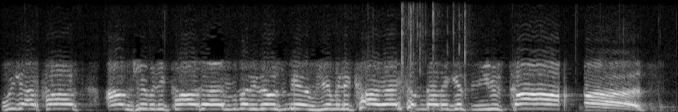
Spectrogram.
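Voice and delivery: very high, hyped auctioneer-style sales pitch. Mimicking a super enthusiastic radio used-car ad guy, auctioneer-style used-car ad voice. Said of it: "Sound like an auctioneer".

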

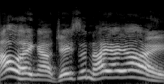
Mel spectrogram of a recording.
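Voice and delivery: very high, loud, squeaky cartoon voice. Joking that the robot comes in to stay: Alpha Five voice. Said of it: "Then Alpha Five comes in".

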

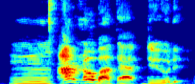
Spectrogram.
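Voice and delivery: high, loud, smug and defiant retort.

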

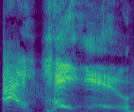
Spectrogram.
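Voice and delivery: put-on cranky old man voice, high, slow, drawn-out hateful growl.

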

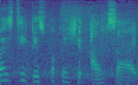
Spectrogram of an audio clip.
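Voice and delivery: low, furious, close whisper. Retelling what was said to a uniformed worker: retelling an angry whisper. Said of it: "let me whisper something in your ear".

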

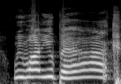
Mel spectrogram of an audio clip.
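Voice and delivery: high, loud yelling. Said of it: "you just hear one person yell".

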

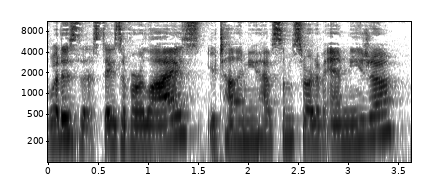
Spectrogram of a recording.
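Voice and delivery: ordinary talk, nothing marked

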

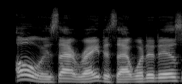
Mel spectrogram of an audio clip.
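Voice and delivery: normal talking voice

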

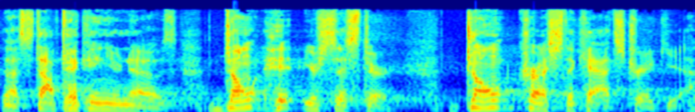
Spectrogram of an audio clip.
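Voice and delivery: very loud, booming, stern dad voice. Retelling what he tells his son: imitating his own dad voice. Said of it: "I'm using my dad voice for disciplinary reasons".

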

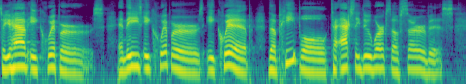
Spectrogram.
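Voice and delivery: deliberately slowed right down, drawn-out slow-motion delivery. Repeating a point to the audience so they never forget it, in slow motion. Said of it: "I'm going to say that in slow motion here".

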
